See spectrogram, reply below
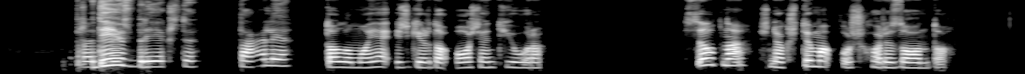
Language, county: Lithuanian, Kaunas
